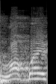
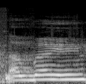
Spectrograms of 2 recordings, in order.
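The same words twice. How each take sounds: First: It is said in a brisk, vigorous voice. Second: It is said in a weeping, tearful voice. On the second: "nangis baca kalimat talbiyah"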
